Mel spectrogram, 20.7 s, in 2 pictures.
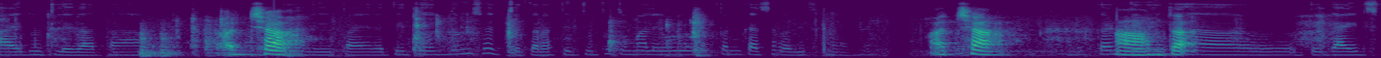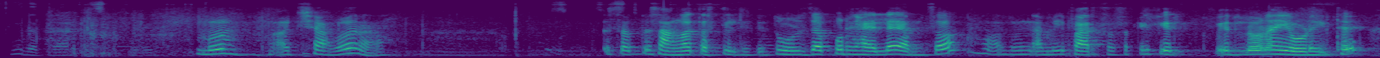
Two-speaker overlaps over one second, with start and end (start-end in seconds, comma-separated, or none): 14.9-17.3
